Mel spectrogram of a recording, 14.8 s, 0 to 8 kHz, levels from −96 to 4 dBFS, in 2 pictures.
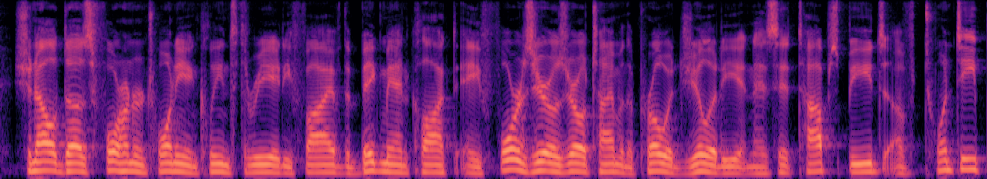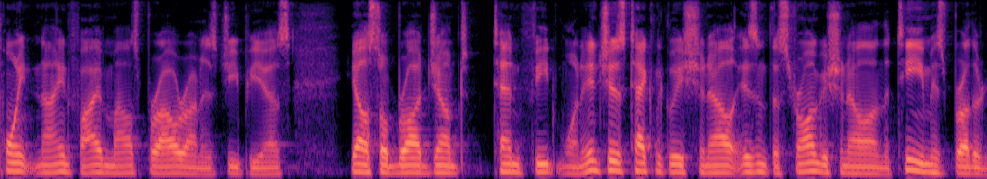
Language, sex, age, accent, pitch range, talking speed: English, male, 30-49, American, 100-130 Hz, 200 wpm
